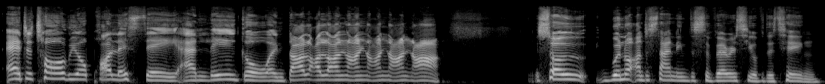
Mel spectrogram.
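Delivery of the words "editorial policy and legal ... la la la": high, loud mock-officious list; dismissive sing-song. Podcaster mocking news restrictions on the story, dismissive sing-song. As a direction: rattle it off mockingly into la-las. Mockingly rattles off broadcasters' excuses.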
